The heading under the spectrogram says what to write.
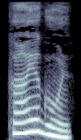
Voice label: "ಕಾಯಗೊಳ್", Kannada

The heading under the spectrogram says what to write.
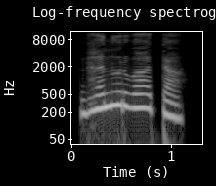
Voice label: "ಧನುರ್ವೇದಿ", Kannada

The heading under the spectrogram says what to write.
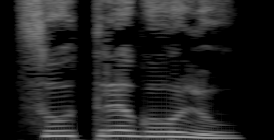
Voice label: "ಸೂತ್ರಗೋಲು", Kannada

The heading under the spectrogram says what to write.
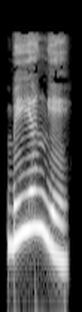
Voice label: "ಬಿಯ್ಯಂಗೆಯ್", Kannada

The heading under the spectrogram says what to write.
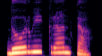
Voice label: "ದೋರ್ವೀಕ್ರಾಂತ", Kannada

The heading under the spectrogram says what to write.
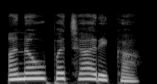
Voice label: "ಅನೌಪಚಾರಿಕ", kannada

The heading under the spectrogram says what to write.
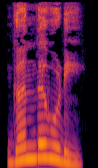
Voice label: "ಗಂದವುಡಿ", Kannada

